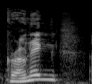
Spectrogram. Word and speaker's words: Groening: Groening? – Groening.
